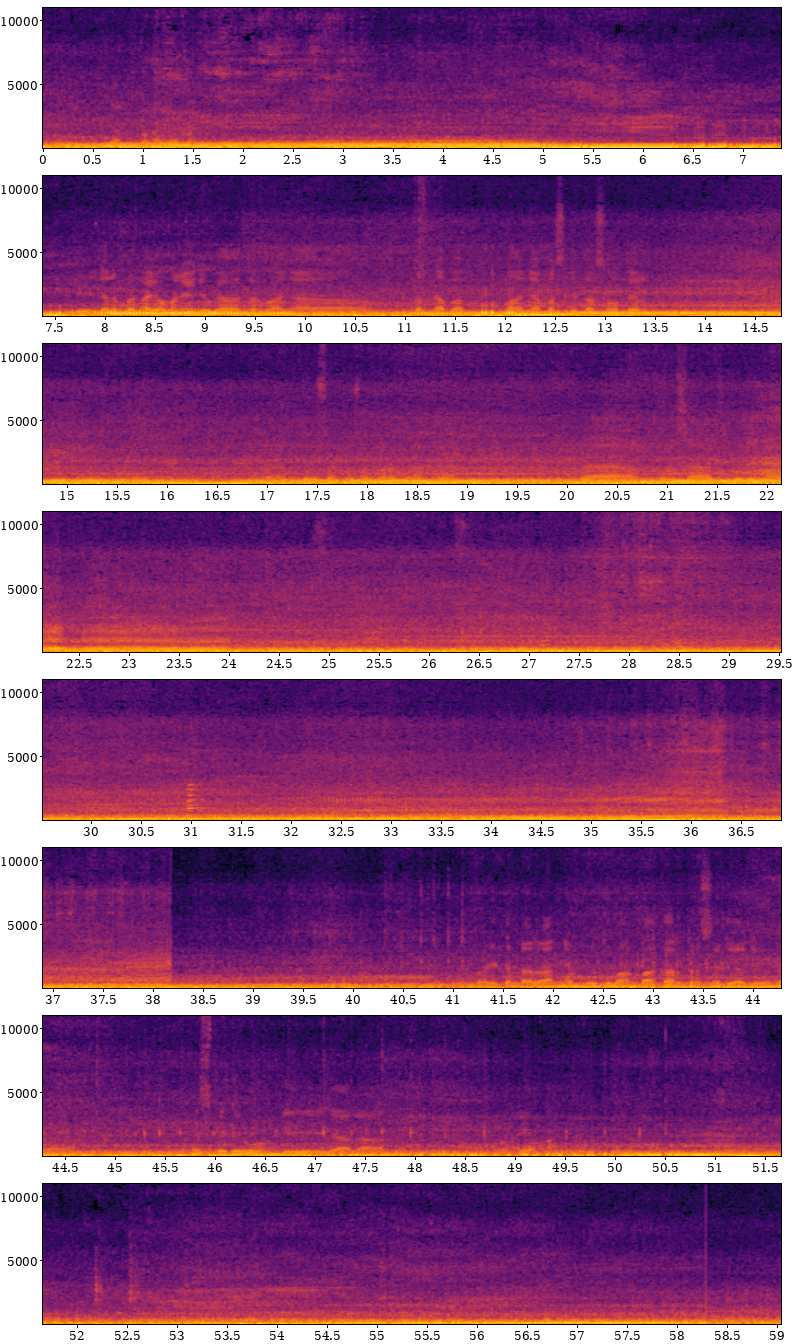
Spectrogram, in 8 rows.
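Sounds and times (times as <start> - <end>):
city traffic noise: 0.0 - 59.0
motorcycle engines running: 0.0 - 59.0.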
